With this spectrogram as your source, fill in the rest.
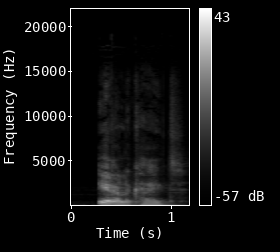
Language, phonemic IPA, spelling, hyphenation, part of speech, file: Dutch, /ˈeːr.ləkˌɦɛi̯t/, eerlijkheid, eer‧lijk‧heid, noun, Nl-eerlijkheid.ogg
- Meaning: 1. honesty 2. fairness, justness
